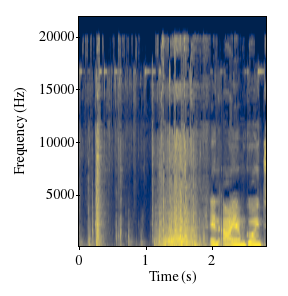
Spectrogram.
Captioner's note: serger clattering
